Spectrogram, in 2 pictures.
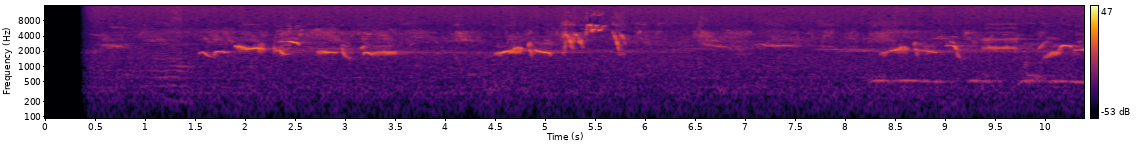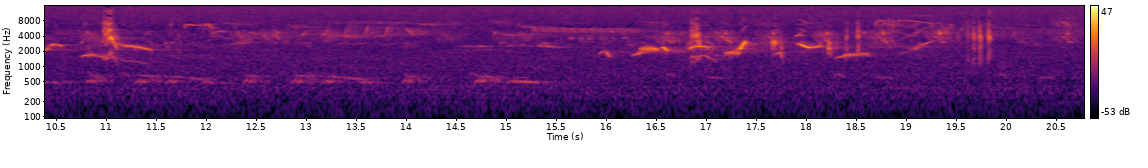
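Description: Songbirds singing outdoors: many short, quick chirps and whistled notes, busiest near the start and near the end, with a lower wavering call running through the middle.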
